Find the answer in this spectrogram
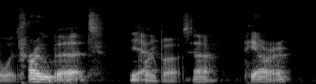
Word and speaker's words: Probert: Not Robert with a P. Not right, although that is the easiest way of getting people to spell it correctly. It's Robert with a P in front.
